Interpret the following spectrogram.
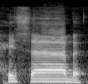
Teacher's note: حساب سا الف مدہ ہے، ایک الف کے برابر کھینچ کر پڑھیں گے، اور وقف کی صورت میں با ساکن پڑھا جائے گا، اس پر قلقلہ بھی ہوگا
